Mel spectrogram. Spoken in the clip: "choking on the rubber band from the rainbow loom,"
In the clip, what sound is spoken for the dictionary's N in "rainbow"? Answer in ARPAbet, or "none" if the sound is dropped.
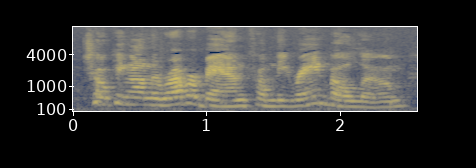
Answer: N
